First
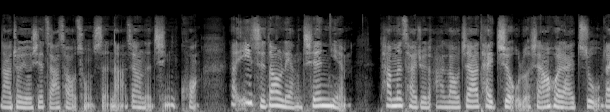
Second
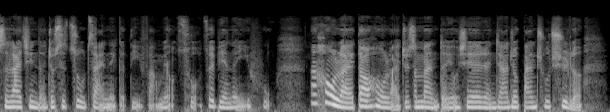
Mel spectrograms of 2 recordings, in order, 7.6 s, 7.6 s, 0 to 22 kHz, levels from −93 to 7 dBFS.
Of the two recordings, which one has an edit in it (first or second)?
second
